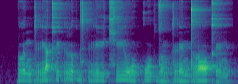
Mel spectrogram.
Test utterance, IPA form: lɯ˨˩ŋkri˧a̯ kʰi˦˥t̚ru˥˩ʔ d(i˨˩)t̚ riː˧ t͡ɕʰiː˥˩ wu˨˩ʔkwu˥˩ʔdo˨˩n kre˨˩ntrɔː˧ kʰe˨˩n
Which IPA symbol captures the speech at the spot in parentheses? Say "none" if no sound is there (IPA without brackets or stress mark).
i˨˩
